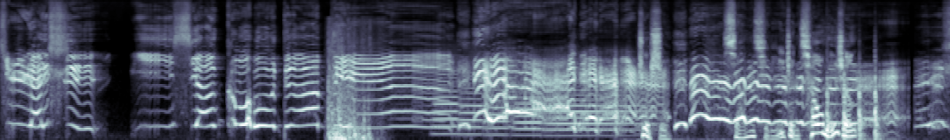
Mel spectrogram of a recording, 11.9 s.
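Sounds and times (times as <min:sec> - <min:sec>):
speech: 0:00.0 - 0:04.8, 0:07.7 - 0:11.0
steady low hum: 0:05.3 - 0:08.7
person crying loudly: 0:05.4 - 0:09.1.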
